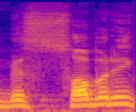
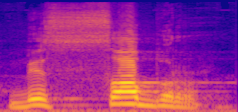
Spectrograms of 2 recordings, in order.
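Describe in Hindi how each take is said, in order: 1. शब्द का अंत छोटे स्वर पर होता है। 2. शब्द का अंत मौन व्यंजन पर होता है। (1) "बिस्सब्री की बजाय" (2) "होगा बिस्सब्र"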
